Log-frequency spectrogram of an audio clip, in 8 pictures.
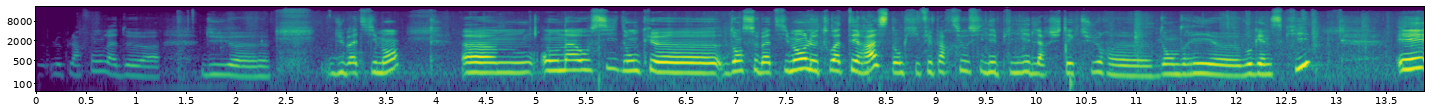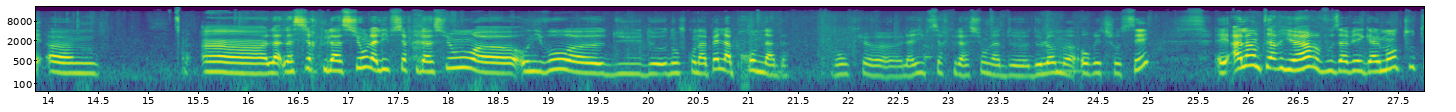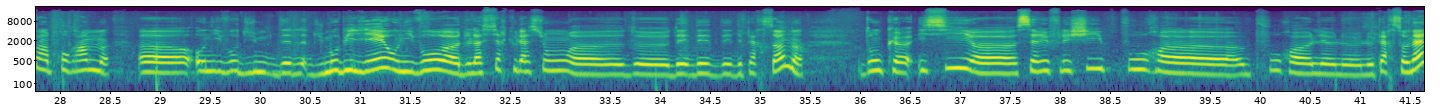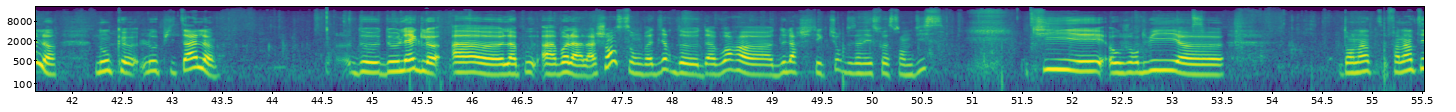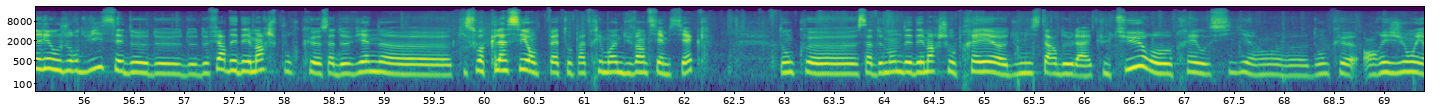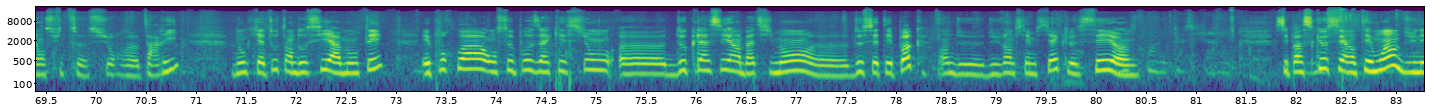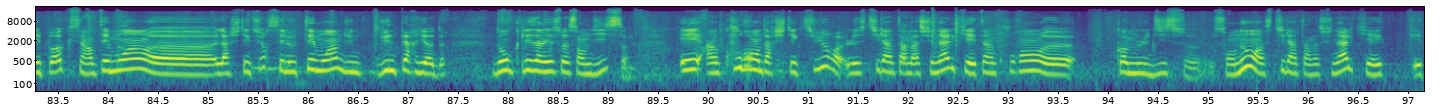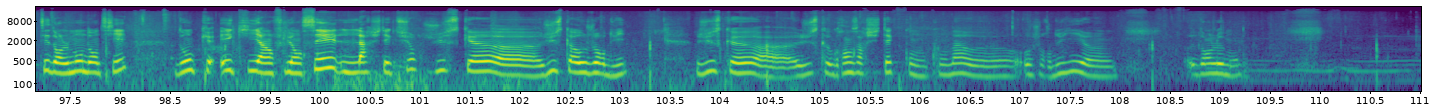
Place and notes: Centre Hospitalier de l'Aigle, Rue du Docteur Frinault, L'Aigle, France - Bâtiments André Wogenscky
Visite des bâtiments de l'architecte André Wogenscky au centre hospitalier de l'Aigle, Zoom H6 et micros Neumann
